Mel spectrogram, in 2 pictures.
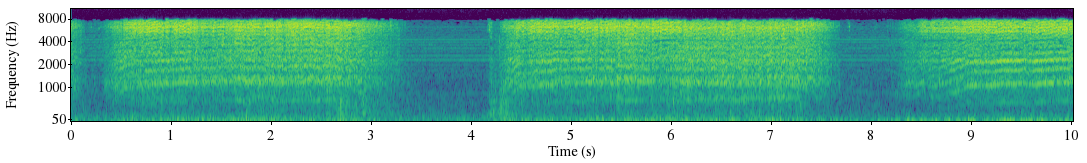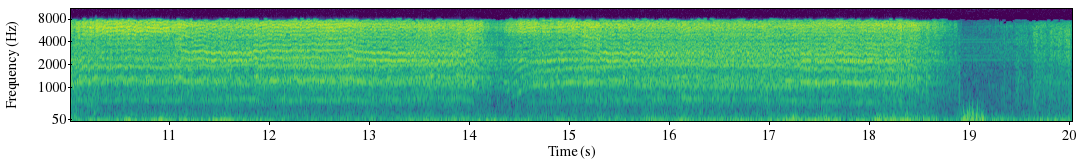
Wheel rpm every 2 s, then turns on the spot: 110, 90, 100, 120, 90, 160, 160, 120, 150, 60.
none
